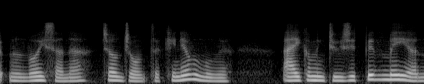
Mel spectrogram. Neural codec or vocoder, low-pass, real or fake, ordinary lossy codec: codec, 16 kHz, 0.2 kbps, FocalCodec; 7.2 kHz; fake; none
